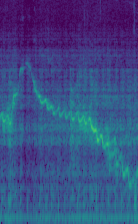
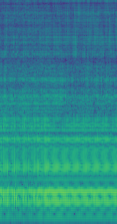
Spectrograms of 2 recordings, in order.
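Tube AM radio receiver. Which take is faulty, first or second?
first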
